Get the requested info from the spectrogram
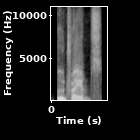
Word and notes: à outrance: British English

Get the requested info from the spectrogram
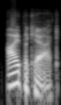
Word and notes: ipecac: American English

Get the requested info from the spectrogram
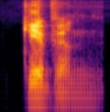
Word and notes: given: American English

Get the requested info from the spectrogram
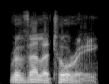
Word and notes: Revelatory: British English

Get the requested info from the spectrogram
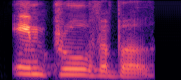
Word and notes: Improvable: Indian

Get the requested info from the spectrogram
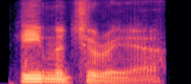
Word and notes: haematuria: British English

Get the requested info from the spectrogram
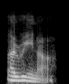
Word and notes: arena: Indian

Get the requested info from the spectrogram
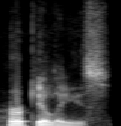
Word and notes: Hercules: American English

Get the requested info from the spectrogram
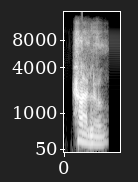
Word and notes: hallal: Indian

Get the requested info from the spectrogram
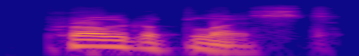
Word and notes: Protoplast: American English

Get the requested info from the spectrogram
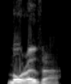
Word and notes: moreover: British English

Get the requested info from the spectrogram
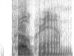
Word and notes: programme: American English

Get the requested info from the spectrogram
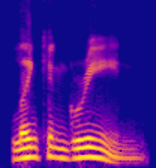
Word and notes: Lincoln green: American English

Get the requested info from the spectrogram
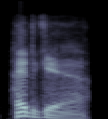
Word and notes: headgear: British English

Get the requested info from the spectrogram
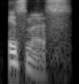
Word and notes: isthmus: British English

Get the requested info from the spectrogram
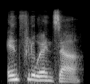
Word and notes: influenza: Indian

